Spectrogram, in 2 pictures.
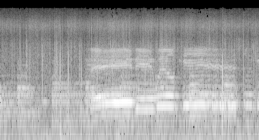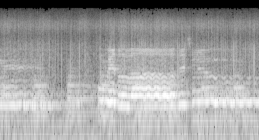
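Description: Music playing back from a homemade home-recording disc on a turntable: a melody with wavering held notes, over steady crackle and scattered clicks of surface noise.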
